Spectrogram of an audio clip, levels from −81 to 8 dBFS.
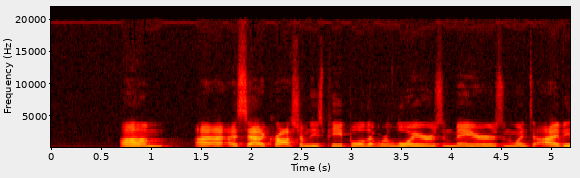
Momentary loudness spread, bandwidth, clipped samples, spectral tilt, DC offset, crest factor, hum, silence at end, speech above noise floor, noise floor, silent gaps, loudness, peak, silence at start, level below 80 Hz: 9 LU; over 20 kHz; under 0.1%; -4 dB/octave; under 0.1%; 22 dB; none; 0 s; 30 dB; -61 dBFS; none; -31 LUFS; -10 dBFS; 0.7 s; -78 dBFS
